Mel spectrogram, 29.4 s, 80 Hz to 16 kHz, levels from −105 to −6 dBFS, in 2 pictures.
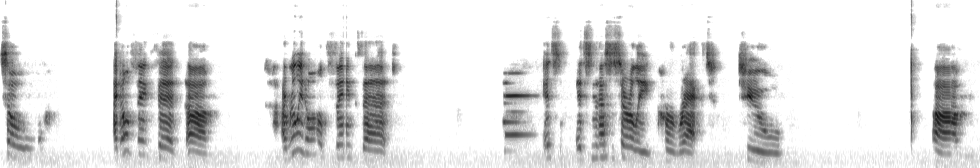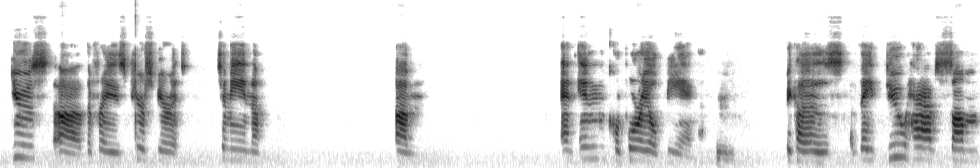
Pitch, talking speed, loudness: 255 Hz, 70 wpm, -22 LUFS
